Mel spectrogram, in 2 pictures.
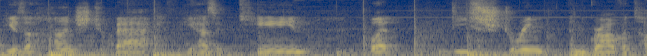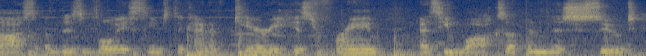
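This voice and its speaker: A man's voice: medium pitch, poor audio. A man narrating a tabletop roleplaying game as game master, improvising scene descriptions with music underneath.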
